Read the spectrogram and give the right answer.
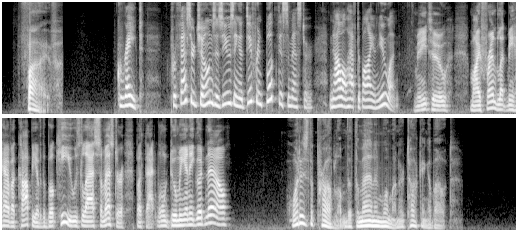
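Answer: The professor changed textbooks, so they must buy a new book.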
